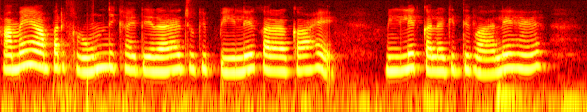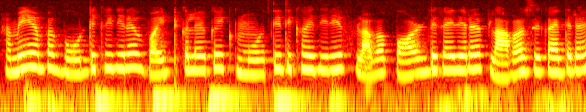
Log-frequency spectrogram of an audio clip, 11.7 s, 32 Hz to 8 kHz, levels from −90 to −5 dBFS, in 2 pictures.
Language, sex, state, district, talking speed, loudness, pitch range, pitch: Hindi, female, Uttar Pradesh, Hamirpur, 245 wpm, -18 LUFS, 235-275 Hz, 255 Hz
